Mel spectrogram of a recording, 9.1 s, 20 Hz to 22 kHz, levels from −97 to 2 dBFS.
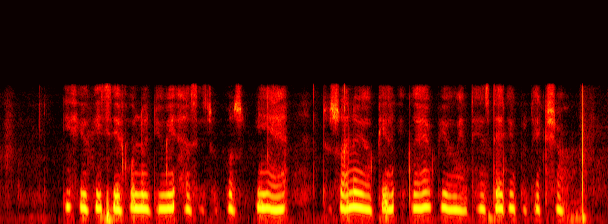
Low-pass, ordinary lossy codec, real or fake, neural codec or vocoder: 5.4 kHz; none; fake; vocoder, 44.1 kHz, 128 mel bands, Pupu-Vocoder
